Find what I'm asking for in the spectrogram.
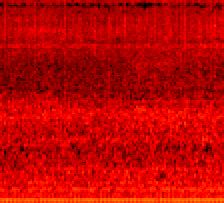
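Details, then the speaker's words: Copart non-runner unrecorded diesel car, gearbox also suspected: steady idle with an even low beat and a constant fan whoosh that never cycles off; radiator cooling fan running constantly, cause unknown. "But in a few seconds, that the fan will kick in and it will just stay on constantly. It won't turn off."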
